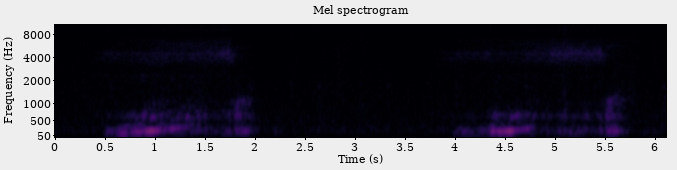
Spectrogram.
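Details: Two slow, rattling, rising snores on inhalation, each followed by a quiet exhale, in a quiet room; snoring.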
